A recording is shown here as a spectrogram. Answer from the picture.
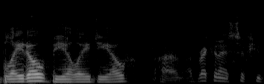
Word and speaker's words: Blado: It's pronounced Blado, B-L-A-D-O.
